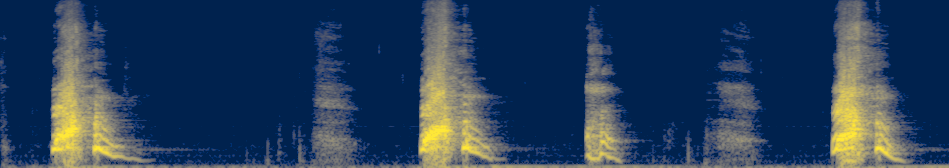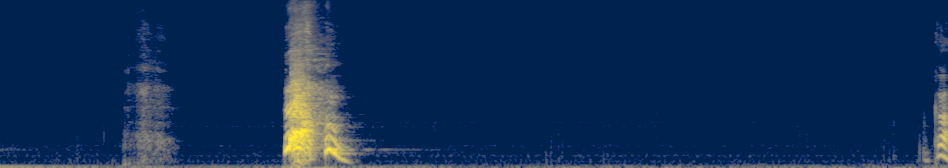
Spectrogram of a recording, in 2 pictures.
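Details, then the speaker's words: Four forceful explosive sneezes about four seconds apart with smaller coughs between, an episode of coughing and sneezing that the person says happens every time, followed by voice loss; sneezing fit. "so it always happens it's just one of those things that happens every time a cough sneeze like crazy and then I've lost my voice for a bit"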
